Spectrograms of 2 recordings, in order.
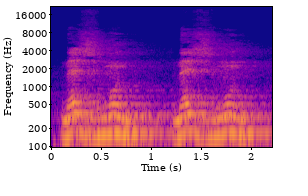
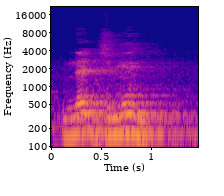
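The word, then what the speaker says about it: نجم: Tem pessoas que pronunciam nejm, ou seja, com J no português, mudo. Nejmun, dessa forma. Mas o correto, o clássico, najmun, com nejm, dessa forma.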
